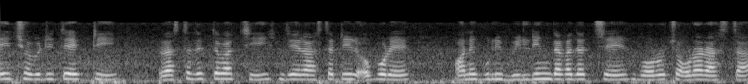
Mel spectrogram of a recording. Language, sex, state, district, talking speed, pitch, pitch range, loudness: Bengali, female, West Bengal, Malda, 130 wpm, 235 Hz, 220-245 Hz, -16 LUFS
